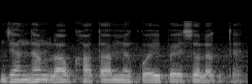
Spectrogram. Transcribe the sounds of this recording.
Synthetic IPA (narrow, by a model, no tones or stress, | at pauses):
d͡ʒənd̪ʱənlaːb̚kʰaːt̪amẽkoːipɛɪseləɡt̪eɦɛ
